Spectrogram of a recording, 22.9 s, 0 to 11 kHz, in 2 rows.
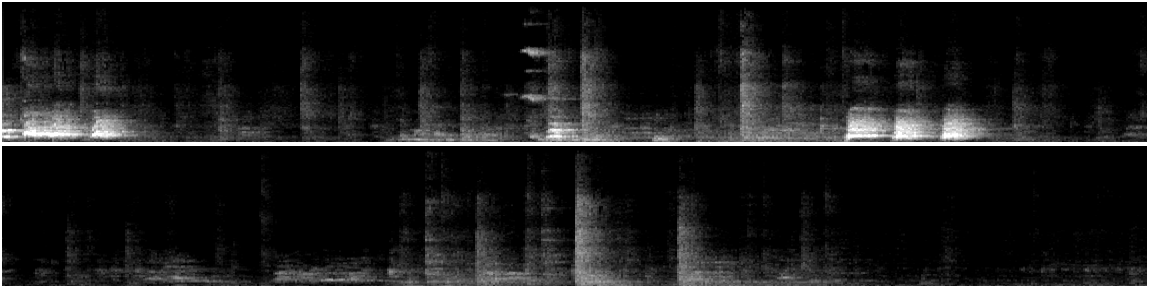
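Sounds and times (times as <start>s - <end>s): dog yelping and barking: 0.0s - 1.4s, 5.2s - 5.8s, 8.4s - 9.9s, 14.2s - 15.3s.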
